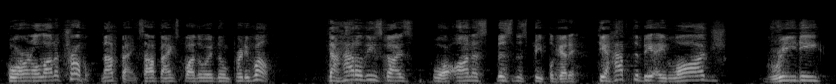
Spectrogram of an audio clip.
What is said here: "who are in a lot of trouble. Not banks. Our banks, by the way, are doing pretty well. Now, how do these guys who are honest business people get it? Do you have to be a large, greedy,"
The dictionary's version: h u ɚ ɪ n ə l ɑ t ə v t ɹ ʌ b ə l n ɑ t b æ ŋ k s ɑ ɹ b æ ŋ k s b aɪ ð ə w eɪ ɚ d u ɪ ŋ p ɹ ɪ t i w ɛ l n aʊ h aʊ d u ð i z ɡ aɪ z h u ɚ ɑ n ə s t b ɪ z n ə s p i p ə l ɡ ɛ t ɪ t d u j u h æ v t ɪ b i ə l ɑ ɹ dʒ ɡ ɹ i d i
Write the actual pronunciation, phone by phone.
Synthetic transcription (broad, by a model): h u ɚ ɪ n ə l ɑ t ə v t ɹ ʌ b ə l n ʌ t b æ ŋ k s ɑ b æ ŋ k s b aɪ ð ə w eɪ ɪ d u ɪ ŋ p ɹ ɪ t i w ɛ l n aʊ h aʊ d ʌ ð i z ɡ aɪ z h u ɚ ɑ n ə s t b ɪ z n ə s p i p l ɡ ɛ t ɪ t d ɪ j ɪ h æ f t ɪ b i ə l ɑ ɹ dʒ ɡ ɹ i d i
